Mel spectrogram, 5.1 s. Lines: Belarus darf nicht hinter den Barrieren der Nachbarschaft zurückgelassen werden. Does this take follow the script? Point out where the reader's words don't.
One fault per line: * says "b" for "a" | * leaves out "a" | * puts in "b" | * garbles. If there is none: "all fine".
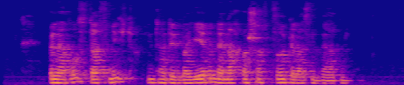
all fine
